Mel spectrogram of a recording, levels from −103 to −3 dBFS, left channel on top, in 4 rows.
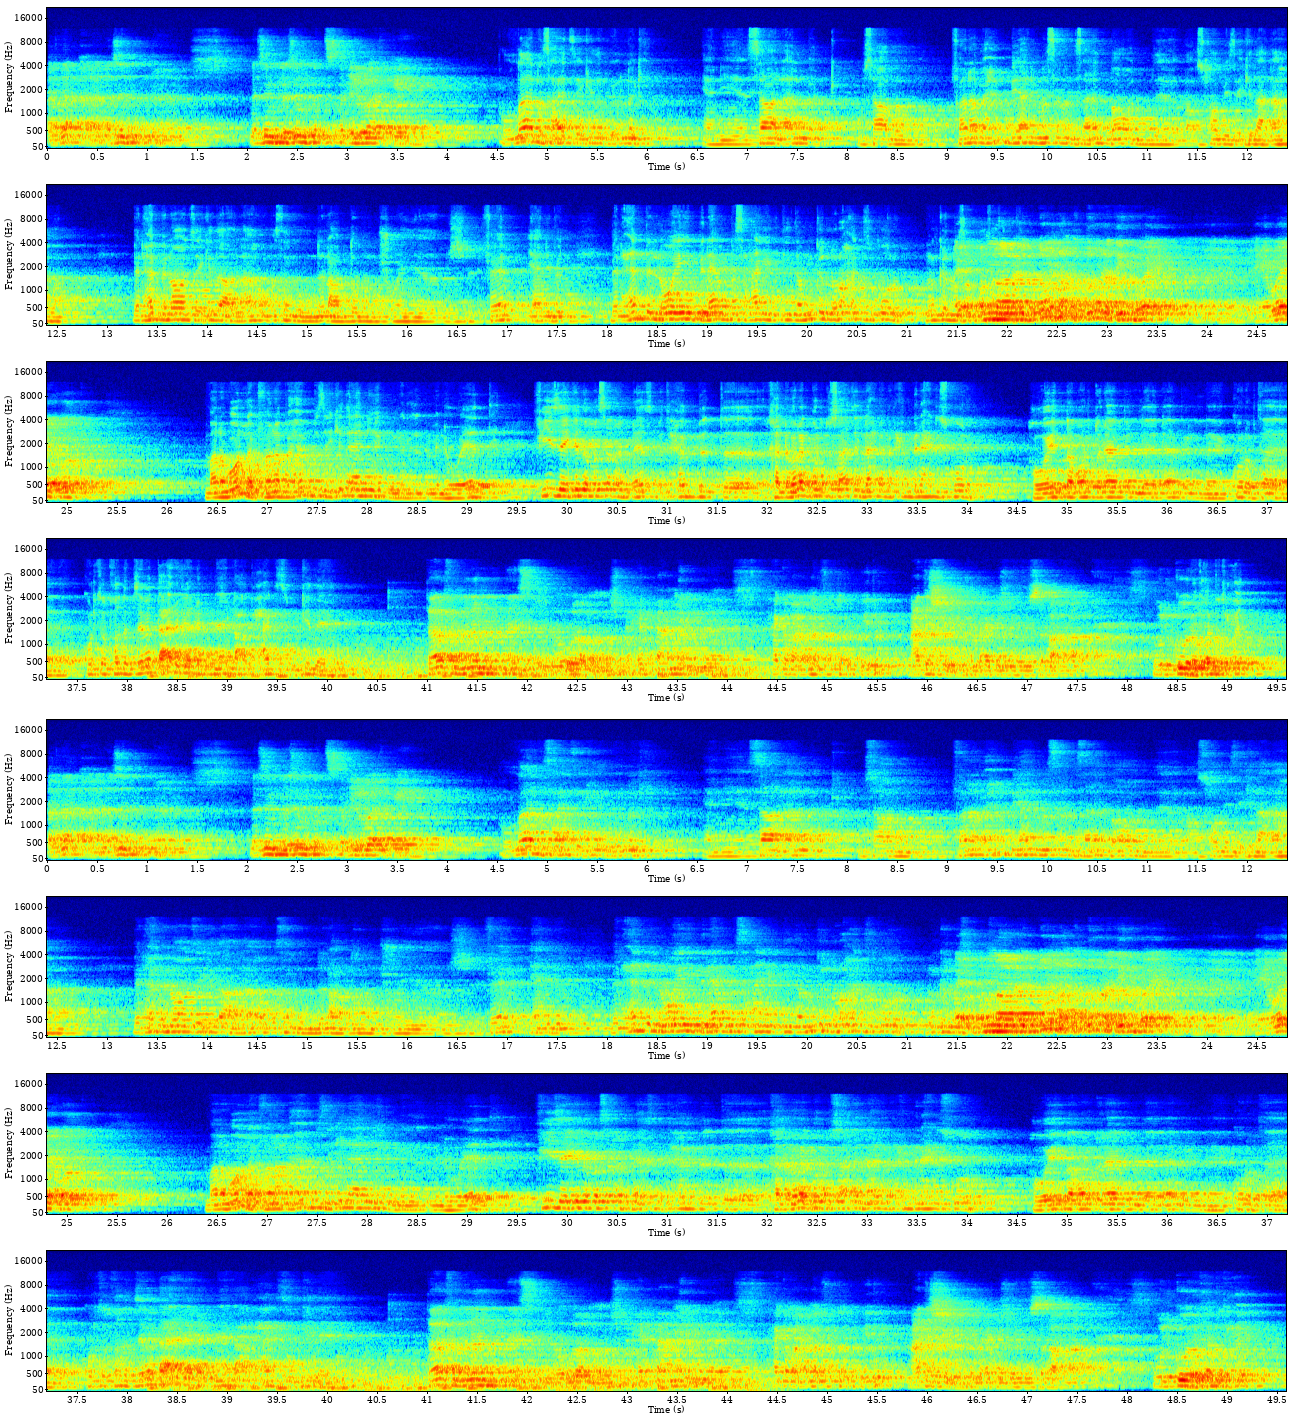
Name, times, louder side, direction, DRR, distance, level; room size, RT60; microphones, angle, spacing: voice 1, 0.0-1.7 2.0-3.7 21.5-25.2 41.0-47.9 48.3-48.8, equal, 40° left, -7 dB, 0.8 m, -23 dB
voice 2, 4.5-6.1 6.5-7.7 8.1-8.8 9.1-12.6 13.3-22.5 26.4-29.3 29.7-34.1 34.6-40.2 48.5-49.2, left 1 dB, 75° left, 1 dB, 0.8 m, -25 dB
sound 1, 38.2-44.3, right 1 dB, 20° right, 0.5 m, -32 dB
6.7 x 3.5 x 5.9 m, 2.8 s
head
